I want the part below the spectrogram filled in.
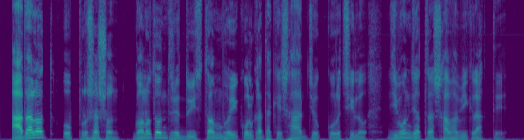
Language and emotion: Bengali, neutral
